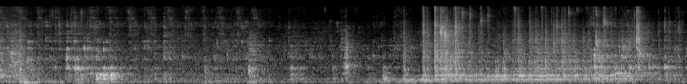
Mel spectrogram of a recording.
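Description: Thin stream of water from a kitchen faucet pouring into a wine glass and splashing into a stainless steel sink, with a brief knock about a second in. From about four seconds in, with the glass standing under the stream, the pour takes on a steadier pitched ring as the glass fills.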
